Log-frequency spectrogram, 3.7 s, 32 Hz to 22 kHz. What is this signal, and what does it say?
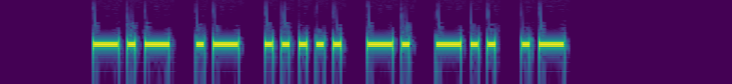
Morse code, heard as a keyed tone, about 28 wpm, 700 Hz. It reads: KA5NDA
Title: USA Call Signs - 6 Characters - Repeated 3x - 28wpm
